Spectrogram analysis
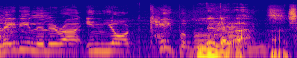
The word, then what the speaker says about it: Lilira: I leave Lady Lilira in your capable Lilira, hands. that's how you pronounce it.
